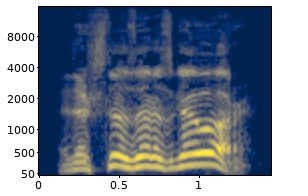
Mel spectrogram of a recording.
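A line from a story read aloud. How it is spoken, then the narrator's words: Barked. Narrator (Russian): рявкнул майор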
